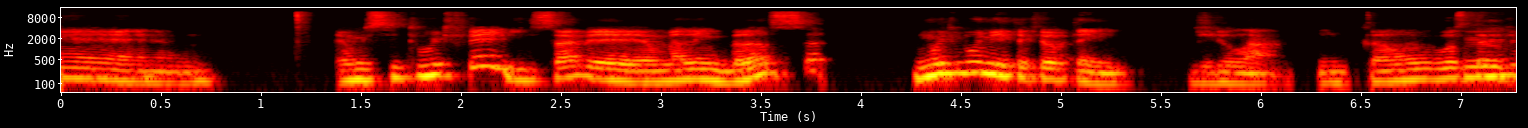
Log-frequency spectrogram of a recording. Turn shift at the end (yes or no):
no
